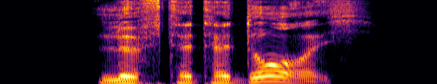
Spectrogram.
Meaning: inflection of durchlüften: 1. first/third-person singular preterite 2. first/third-person singular subjunctive II
- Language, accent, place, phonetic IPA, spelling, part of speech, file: German, Germany, Berlin, [ˌlʏftətə ˈdʊʁç], lüftete durch, verb, De-lüftete durch.ogg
